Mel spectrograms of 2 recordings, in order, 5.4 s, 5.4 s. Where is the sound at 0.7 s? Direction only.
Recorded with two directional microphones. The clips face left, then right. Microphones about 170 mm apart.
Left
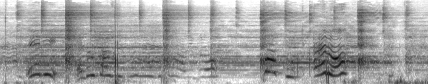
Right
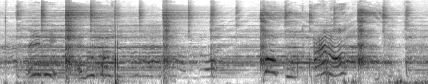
45° right (ahead or behind).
